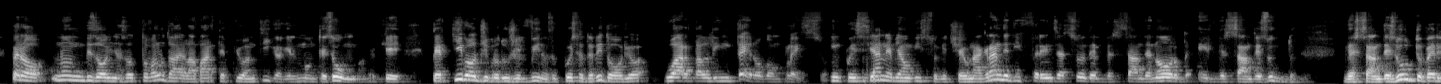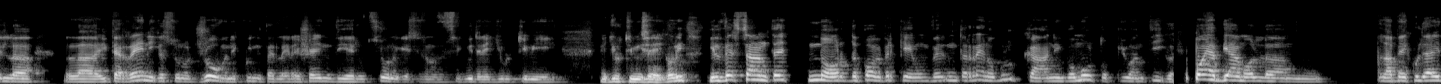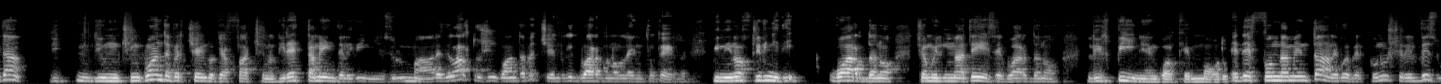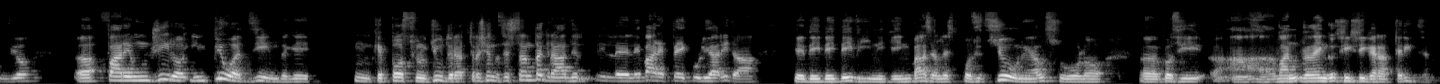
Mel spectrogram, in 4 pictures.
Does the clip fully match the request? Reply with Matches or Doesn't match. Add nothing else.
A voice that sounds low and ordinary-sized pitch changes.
Doesn't match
